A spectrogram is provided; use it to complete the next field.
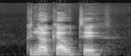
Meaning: alternative form of knockouter
- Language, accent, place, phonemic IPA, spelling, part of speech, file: French, France, Lyon, /nɔ.kaw.te/, knock-outer, verb, LL-Q150 (fra)-knock-outer.wav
